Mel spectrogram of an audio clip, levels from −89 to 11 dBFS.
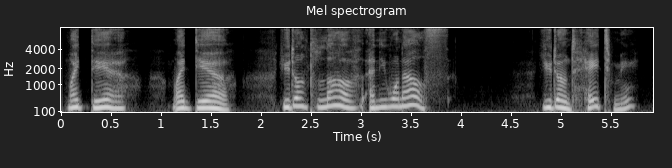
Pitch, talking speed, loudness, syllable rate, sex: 195 Hz, 130 wpm, -17 LUFS, 4.1 syllables/s, male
